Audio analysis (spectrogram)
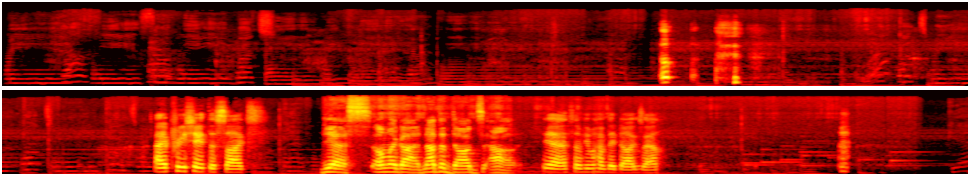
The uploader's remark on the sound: TRIGGER WARNING: MOUTH NOISES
